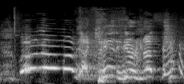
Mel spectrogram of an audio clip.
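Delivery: half-laughing mock blubber; blubbering kid. Kid sobs out his excuse to a parent, mock blubbering. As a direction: whimper it like a sobbing kid. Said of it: "Now say it again".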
